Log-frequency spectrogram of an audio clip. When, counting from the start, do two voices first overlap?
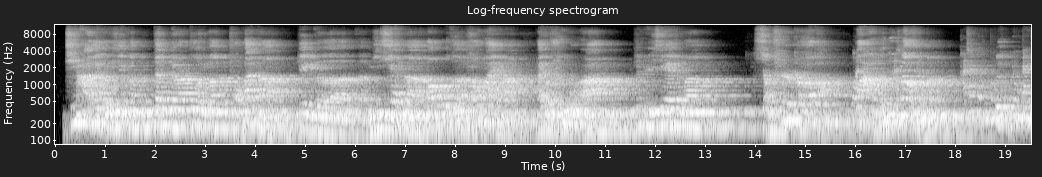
16.0 s

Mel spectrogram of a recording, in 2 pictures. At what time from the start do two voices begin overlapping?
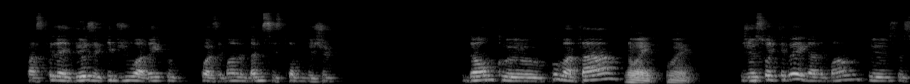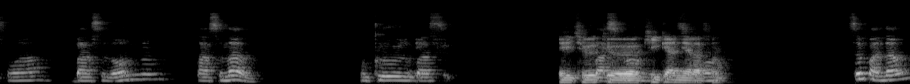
15.0 s

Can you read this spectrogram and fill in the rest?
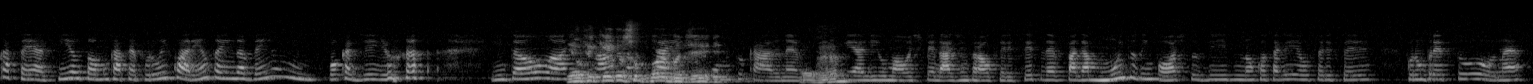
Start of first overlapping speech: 5.7 s

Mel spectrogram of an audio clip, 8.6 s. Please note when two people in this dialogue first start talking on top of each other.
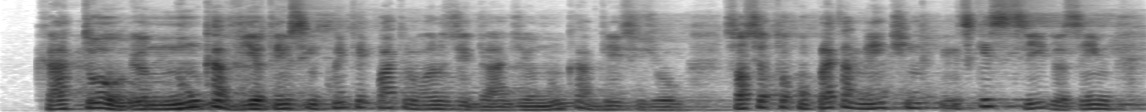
none

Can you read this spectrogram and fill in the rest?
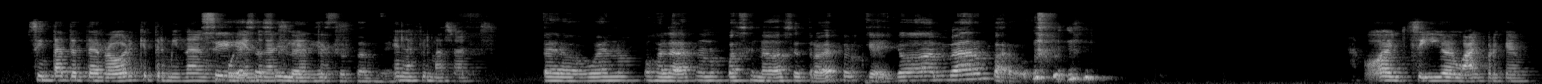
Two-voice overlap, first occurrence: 2.0 s

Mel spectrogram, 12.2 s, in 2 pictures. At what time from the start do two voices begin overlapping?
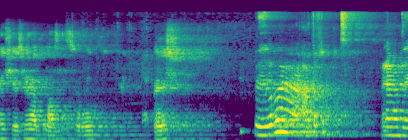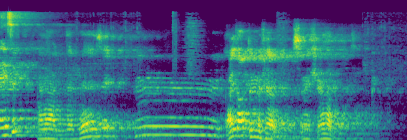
none

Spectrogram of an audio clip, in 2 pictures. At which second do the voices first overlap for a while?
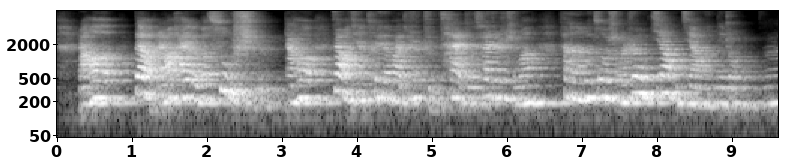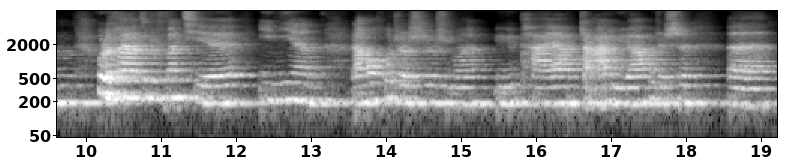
none

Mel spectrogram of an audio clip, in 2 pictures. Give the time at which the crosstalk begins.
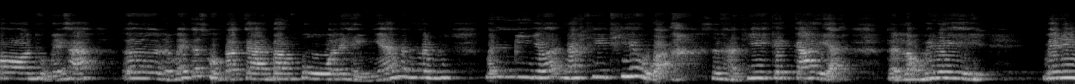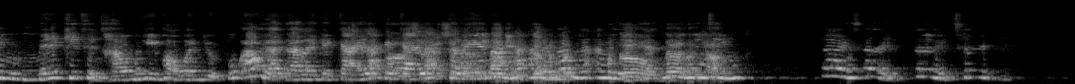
14.6 s

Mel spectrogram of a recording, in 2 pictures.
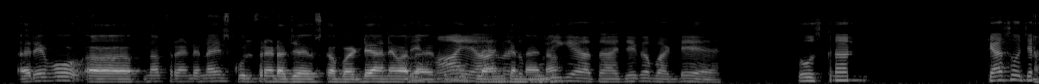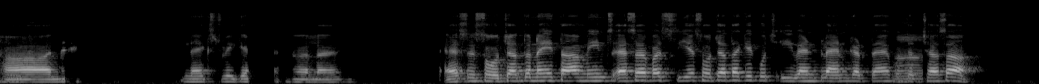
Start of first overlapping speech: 4.0 s

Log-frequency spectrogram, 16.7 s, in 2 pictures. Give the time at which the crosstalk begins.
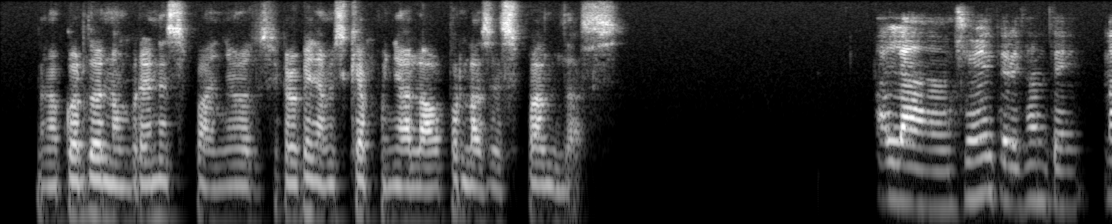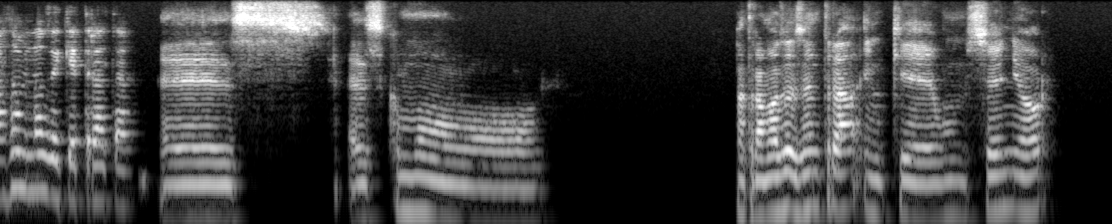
none

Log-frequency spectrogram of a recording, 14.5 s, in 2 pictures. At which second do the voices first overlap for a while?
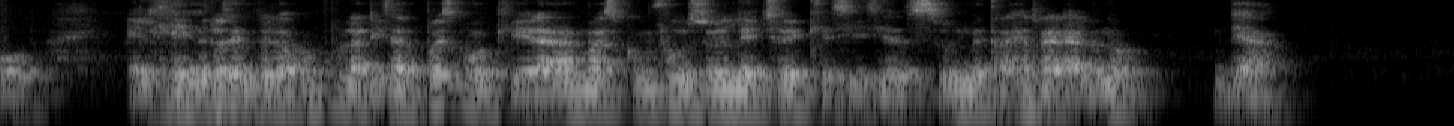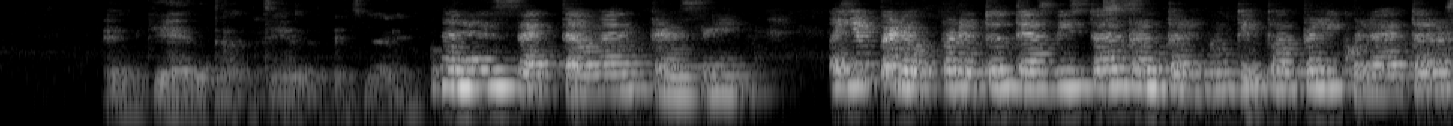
none

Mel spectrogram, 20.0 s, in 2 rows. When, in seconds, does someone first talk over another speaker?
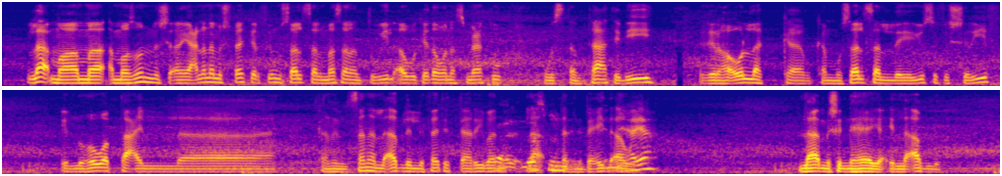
14.8 s

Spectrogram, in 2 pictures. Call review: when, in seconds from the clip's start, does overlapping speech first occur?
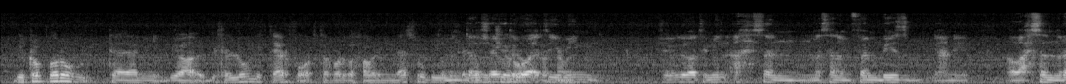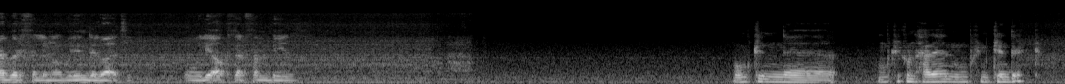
4.4 s

